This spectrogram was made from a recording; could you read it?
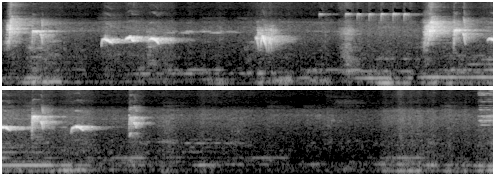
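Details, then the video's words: Sunbird in full song delivers high twittering notes, a few short whistled trills and sharp chips, then quieter gaps, while a low hum runs throughout. "Burung kolibri gacor"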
